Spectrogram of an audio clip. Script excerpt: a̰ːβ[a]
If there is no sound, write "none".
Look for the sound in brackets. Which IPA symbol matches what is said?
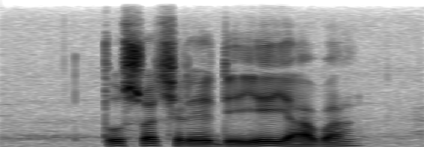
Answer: a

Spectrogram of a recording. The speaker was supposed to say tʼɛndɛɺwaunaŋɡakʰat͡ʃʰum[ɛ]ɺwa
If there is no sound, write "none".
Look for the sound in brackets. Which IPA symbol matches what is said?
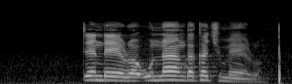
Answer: ɛː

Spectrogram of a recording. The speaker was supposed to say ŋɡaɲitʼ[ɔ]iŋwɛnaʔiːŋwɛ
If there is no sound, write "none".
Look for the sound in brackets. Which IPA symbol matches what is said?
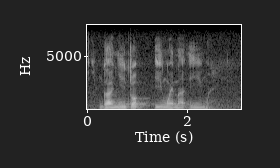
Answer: ɔ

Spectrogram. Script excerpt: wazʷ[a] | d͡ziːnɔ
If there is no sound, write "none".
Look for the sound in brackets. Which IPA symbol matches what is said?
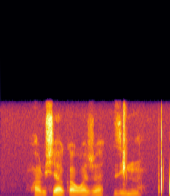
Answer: a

